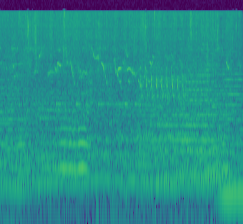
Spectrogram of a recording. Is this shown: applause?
no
